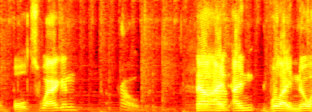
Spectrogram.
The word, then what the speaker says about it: Volkswagen: Now that I know how to say it, will I continue to say Volkswagen? Probably. Now, will I know how to pronounce it? It's Volkswagen.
